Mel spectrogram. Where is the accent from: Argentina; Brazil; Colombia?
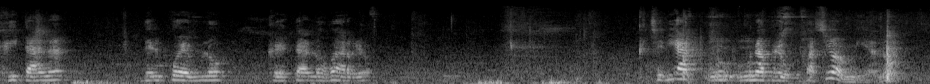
Argentina; now in Seville, Spain; casi soy un gaucho argentino que me dice gitano aquí en Sevilla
